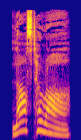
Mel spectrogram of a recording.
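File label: "last hurrah", British English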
